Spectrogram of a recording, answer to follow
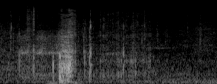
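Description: Faint scattered crackles and one short rustle about half a second in: footsteps and handling noise on dry leaves and twigs at the base of a log.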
